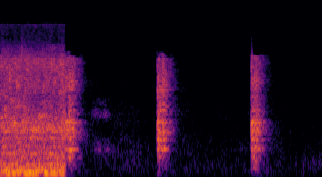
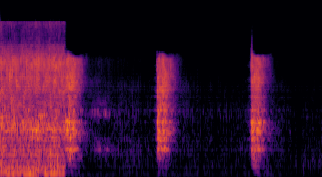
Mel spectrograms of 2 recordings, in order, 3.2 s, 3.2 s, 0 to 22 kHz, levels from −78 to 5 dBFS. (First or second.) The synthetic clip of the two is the second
